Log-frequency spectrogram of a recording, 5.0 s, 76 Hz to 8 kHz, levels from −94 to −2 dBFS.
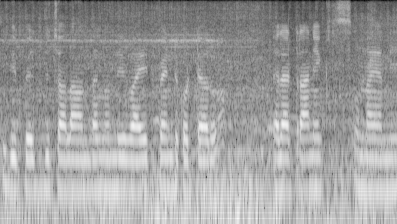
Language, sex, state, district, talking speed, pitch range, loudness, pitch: Telugu, male, Andhra Pradesh, Sri Satya Sai, 135 wpm, 145-150 Hz, -15 LUFS, 150 Hz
